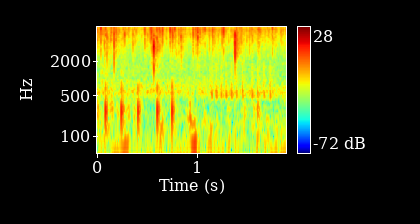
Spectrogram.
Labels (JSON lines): {"label": "biophony, pulse", "recorder": "SoundTrap 500"}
